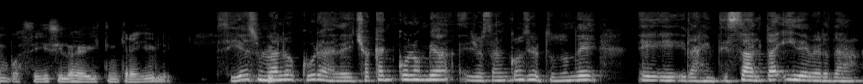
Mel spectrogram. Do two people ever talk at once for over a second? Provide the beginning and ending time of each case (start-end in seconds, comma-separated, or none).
none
